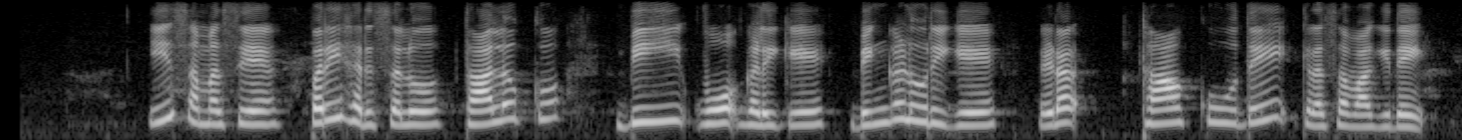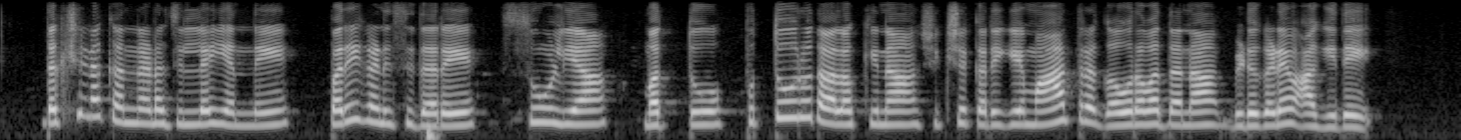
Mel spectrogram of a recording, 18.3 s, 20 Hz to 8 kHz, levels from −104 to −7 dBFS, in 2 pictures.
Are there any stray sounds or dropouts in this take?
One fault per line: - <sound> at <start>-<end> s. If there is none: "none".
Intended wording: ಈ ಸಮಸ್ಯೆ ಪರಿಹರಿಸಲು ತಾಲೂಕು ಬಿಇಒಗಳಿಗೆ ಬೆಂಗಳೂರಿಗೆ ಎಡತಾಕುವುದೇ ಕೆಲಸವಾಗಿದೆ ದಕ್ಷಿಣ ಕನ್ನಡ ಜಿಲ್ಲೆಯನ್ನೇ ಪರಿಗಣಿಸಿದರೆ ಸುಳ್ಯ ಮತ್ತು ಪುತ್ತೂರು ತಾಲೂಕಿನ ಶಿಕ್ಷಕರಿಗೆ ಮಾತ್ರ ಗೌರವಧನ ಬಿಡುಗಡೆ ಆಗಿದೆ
none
